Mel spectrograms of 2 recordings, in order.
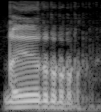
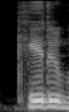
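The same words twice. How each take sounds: First: The r is pronounced heavy and full. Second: The r is pronounced light and thin. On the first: The speaker calls it right. "কির পড়তে হবে" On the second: The speaker calls it wrong. "কির বলবেন না"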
